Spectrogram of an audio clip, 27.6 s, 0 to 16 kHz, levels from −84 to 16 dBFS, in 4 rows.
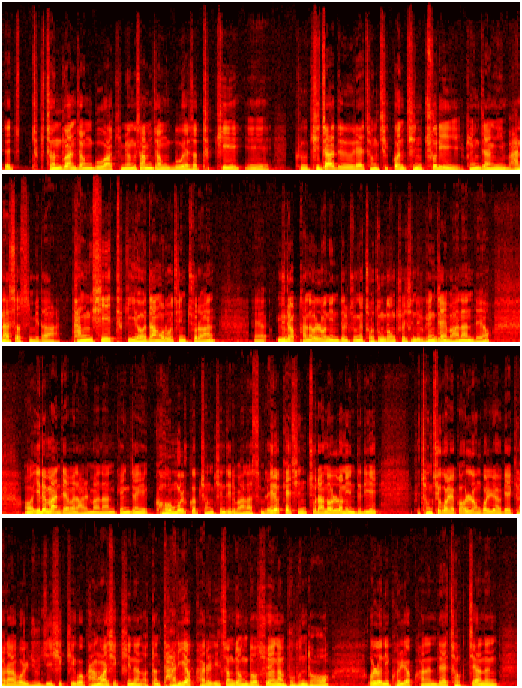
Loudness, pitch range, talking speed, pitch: -16 LUFS, 120-160 Hz, 350 characters per minute, 135 Hz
